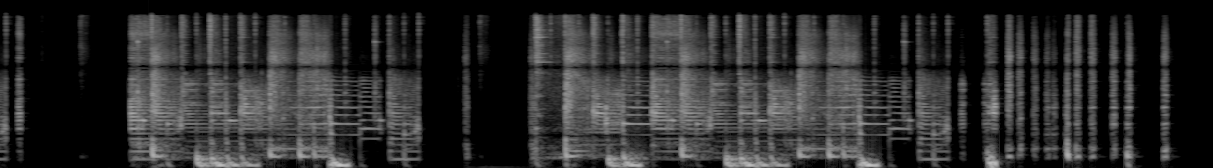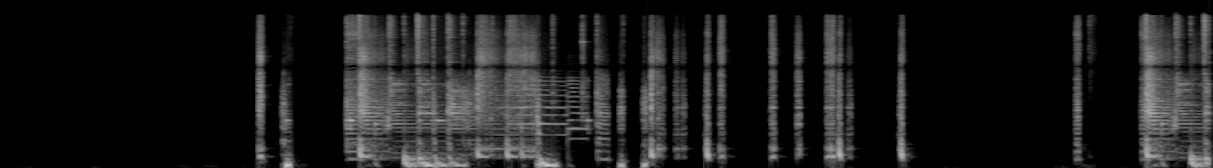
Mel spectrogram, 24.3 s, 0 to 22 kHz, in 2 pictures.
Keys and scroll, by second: 0.9 space, 3.9 space, 4.8 space, 9.2 space, 15.1 space, 18.0 space, 23.1 space.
